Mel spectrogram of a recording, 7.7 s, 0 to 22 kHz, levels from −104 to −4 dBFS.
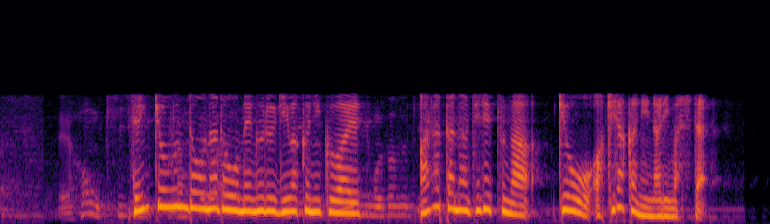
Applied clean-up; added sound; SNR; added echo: none; none; none; reverberation time 0.2 s.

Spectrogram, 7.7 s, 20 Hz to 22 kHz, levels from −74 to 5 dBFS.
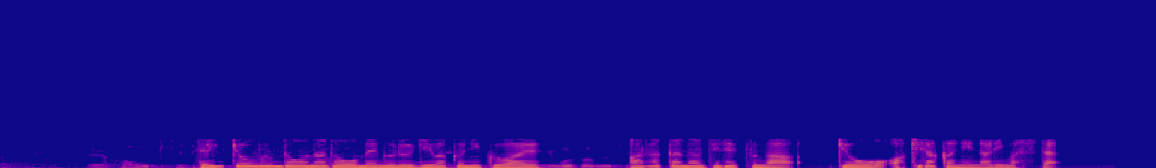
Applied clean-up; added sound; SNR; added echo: none; none; none; none.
